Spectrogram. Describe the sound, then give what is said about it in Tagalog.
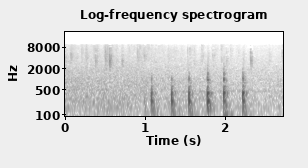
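Heavy rain hisses and patters steadily outside a house throughout, while a run of six even, moderately loud knocks on the house door sounds in a regular rhythm partway through. No one speaks. “Pumapasok na ang tubig ulan mula sa nakabukas na bintana ng bahay namin.”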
